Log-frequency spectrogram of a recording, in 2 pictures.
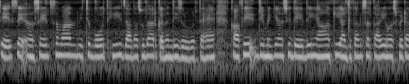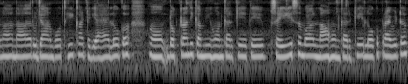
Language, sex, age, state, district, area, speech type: Punjabi, female, 18-30, Punjab, Mansa, urban, spontaneous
